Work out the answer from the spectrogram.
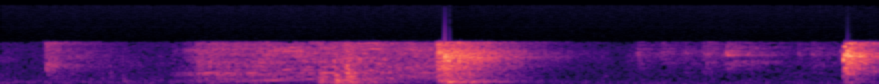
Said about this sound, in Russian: Заперев ее, Адам машинально прячет ключ в карман и защелкивает дверь на задвижку.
